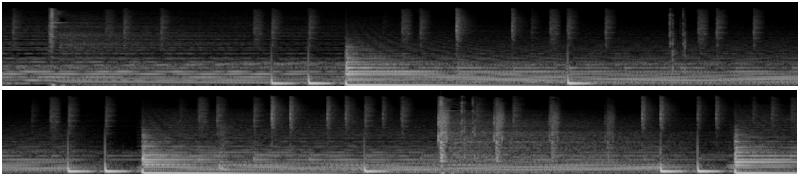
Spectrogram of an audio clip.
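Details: Electronic music with synthesizer, deep bass hits and drum-machine beats fills the whole stretch, with no animal voice.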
